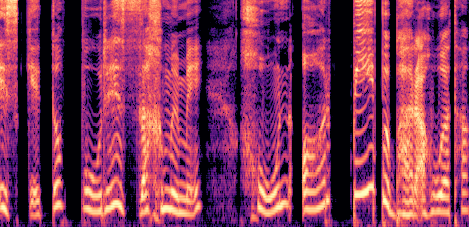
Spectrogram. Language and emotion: Urdu, disgusted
